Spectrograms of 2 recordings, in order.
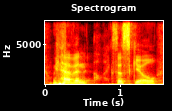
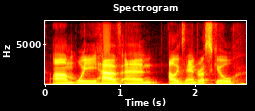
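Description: First: "have" punched, high and loud; stress on have. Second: Said in the usual way. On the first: Shown as a demonstration. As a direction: hit "have" hard as a correction. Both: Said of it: "It feels so dumb saying that".

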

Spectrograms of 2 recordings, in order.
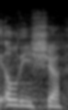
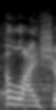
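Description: First: Elisha said eh-LEE-sha; Elisha with long E. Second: Elisha said eh-LIE-sha; Elisha with long I. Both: Shown as a demonstration. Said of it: "or some say Elisha".

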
